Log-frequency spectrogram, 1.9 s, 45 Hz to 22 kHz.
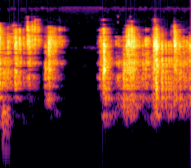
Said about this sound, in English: I'm gonna roll his attributes. Yeah, go for it. Let me see if I have. I think I have some d6s.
